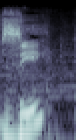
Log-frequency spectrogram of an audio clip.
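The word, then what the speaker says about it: ze: You know, there's a movement to use the letters Z-E, pronounced Z, like, which is an international genderless pronoun.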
